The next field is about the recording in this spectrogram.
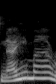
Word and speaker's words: Naima: So my name is Naima Sheikh. I always say that it's Naima rhymes with arena or hyena. Pick one depending on the mood, right?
